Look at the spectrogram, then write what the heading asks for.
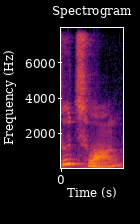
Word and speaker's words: Zugzwang: Okay, it's a German word. It's pronounced Zugzwang, actually. Zugzwang, yeah.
